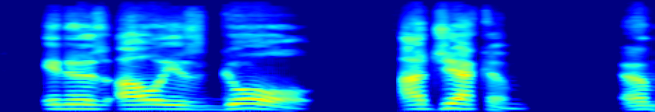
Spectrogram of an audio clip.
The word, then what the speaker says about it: IJKLM: Ajekum is spelled IJKLM.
